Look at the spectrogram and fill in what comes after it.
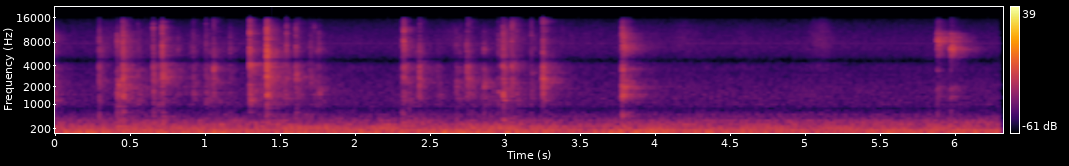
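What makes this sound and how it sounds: Both hands type rapidly on a black plastic desktop keyboard with fingertips and nails. Quick, bright clicking key taps, some in clustered bursts, sit over a steady low hum.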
